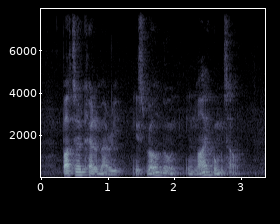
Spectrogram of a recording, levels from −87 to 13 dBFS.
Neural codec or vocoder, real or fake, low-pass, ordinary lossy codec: none; real; none; none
